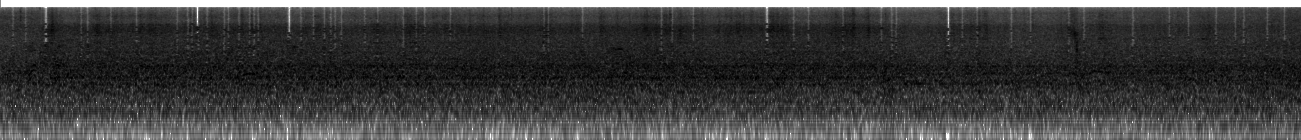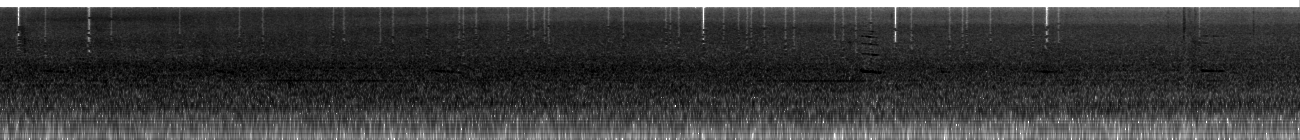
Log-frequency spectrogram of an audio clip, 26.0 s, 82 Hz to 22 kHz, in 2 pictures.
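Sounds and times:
electric locomotive whooshing: 7.2 - 25.2.

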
